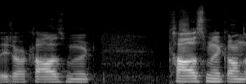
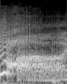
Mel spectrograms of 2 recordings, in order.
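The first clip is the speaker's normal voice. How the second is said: strangled gasp; 13 dB louder than usual. Real, not acted. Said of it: "I'm actually heated".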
